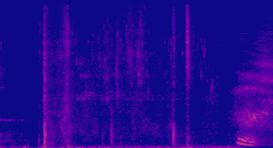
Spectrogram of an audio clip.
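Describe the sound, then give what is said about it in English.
Water drips from a leaking new roof in a handful of sharp, irregular plops, fairly loud against a faint background hum, before a voice starts speaking at the very end. “How the hell are we getting water in here? It's a new roof, for Christ's sakes.”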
